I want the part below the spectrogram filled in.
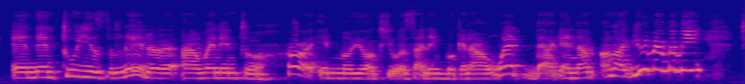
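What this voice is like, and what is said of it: Speaks with a noticeable accent. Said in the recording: “I have this accent”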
